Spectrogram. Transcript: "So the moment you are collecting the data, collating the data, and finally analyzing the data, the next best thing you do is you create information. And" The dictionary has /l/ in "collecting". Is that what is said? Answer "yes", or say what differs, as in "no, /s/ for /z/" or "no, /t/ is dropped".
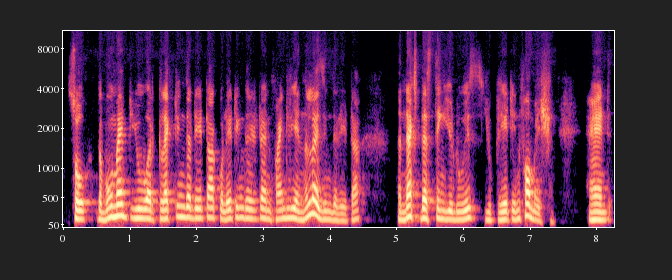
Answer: yes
